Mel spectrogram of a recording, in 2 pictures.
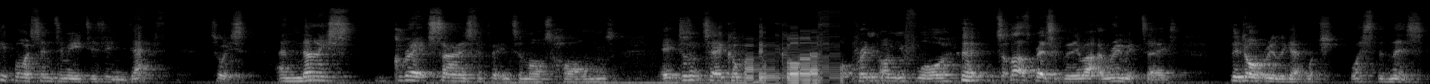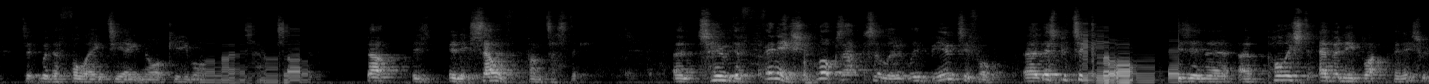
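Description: Robotic sound from repeated short buffers appears three times, at 7.47 to 8.43 s, 16.37 to 17.38 s and 25.14 to 26.09 s. Each lasts about a second and carries a rigid 100 Hz buzz, which fits a 10 ms chunk being replayed over and over. Fresh audio is likely arriving too slowly, so the last fragment is looped in place of most of the real signal, leaving a metallic drone that only loosely tracks the sound underneath.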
